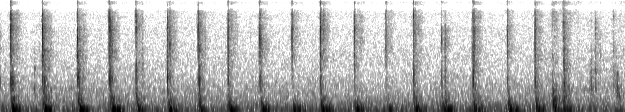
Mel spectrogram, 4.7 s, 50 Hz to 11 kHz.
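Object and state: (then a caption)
Hollow milk chocolate egg. Short fingernails tap and click about 22 times on the smooth shell of a small, hollow, unwrapped milk chocolate Kinder egg held between the fingertips, while other wrapped eggs lie nearby untouched. Each tap is a quick, dry click with a bright tick on top and a soft, low, hollow thump beneath, dying away almost instantly. The taps come in a fairly steady, quiet patter.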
